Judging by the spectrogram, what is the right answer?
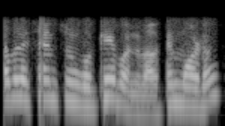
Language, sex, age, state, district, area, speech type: Nepali, male, 18-30, West Bengal, Darjeeling, rural, conversation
